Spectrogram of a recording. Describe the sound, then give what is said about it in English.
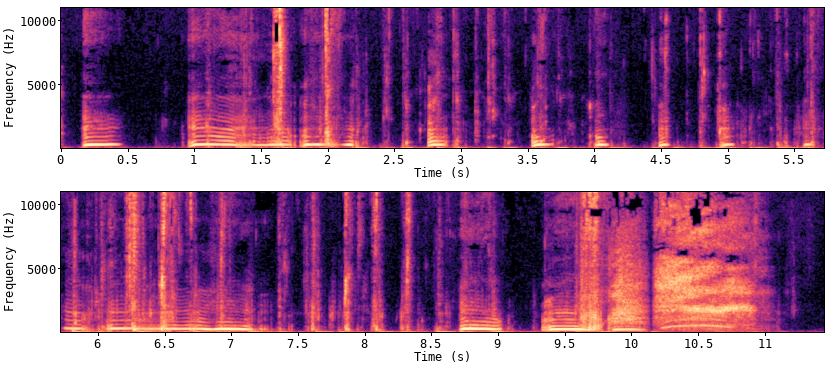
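A person groans, producing a long run of voiced moans, sighs and short breathy gasps over about eleven seconds. A noisier rush of breath comes near the end. “I heard that groan. I think that means I did it right.”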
